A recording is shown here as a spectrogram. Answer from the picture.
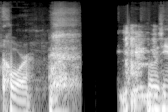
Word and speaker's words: Bomb Corp.: I hate to be that guy, but it's definitely pronounced core.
